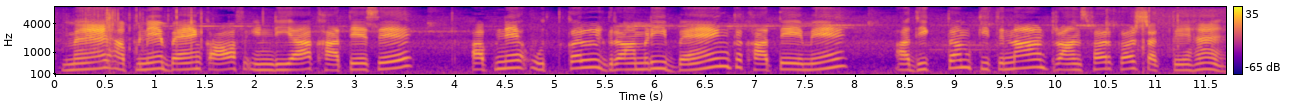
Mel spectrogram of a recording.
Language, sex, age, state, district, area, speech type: Hindi, female, 45-60, Uttar Pradesh, Mirzapur, rural, read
